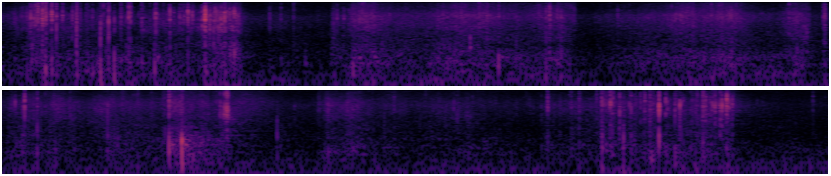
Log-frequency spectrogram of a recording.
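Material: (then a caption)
Plastic sequins. Long red and pink nails scratch across a medium, soft stuffed heart-shaped pillow covered in red and silver reversible plastic sequins. The result is bright, crackling rasps and crinkly tearing-like swipes in uneven bursts, with quieter rustling in between.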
